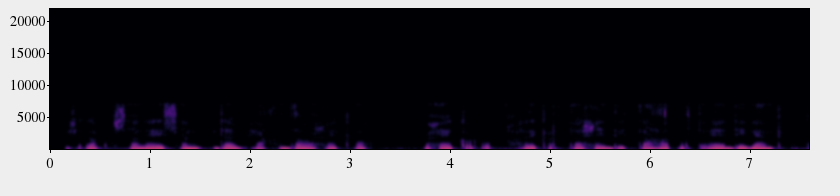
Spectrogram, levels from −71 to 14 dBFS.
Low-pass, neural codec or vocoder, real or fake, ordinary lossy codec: 7.2 kHz; codec, 16 kHz, 8 kbps, FunCodec, trained on Chinese and English, 25 frames a second; fake; none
